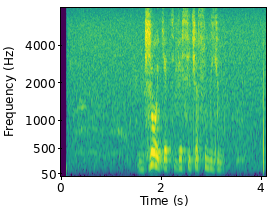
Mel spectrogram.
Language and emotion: Russian, angry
